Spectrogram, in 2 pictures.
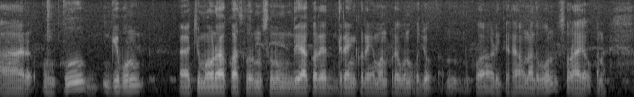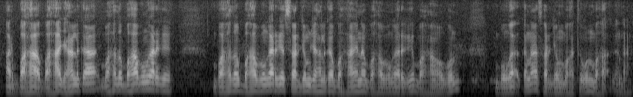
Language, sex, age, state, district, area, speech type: Santali, male, 60+, Jharkhand, Bokaro, rural, spontaneous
